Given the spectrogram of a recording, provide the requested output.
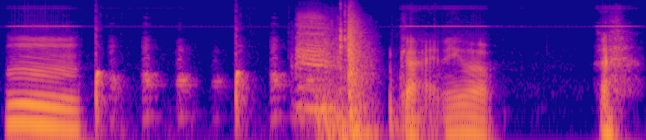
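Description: A man's voice: slow, heavy background noise. A young man casually commenting on his Minecraft game, thinking aloud and chatting with viewers. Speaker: gameplay streamer.

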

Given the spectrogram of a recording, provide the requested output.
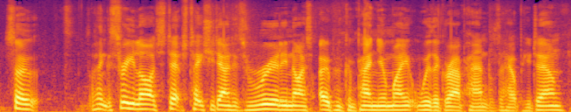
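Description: An Englishman gives a loosely ad-libbed, enthusiastic tour of a motor boat at a marina, filmed handheld as he moves between cabins and decks. His mid-range voice is steady, smooth and darkish, and he talks fairly quickly.

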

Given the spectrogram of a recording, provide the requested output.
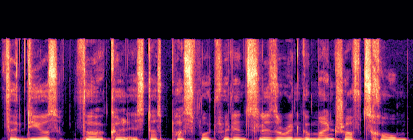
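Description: A woman voicing a blunt, stubborn teenage boy wizard who grumbles low and keeps his voice hushed. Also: steady tone, moderate pace.

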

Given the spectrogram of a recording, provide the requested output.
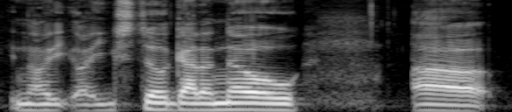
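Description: A young man talks through an interview in an easygoing, unhurried way. His answers wander and loop back, padded with "you know" and "like". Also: medium pitch, flat delivery, a little mellow. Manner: laid-back, heavy with fillers like "you know". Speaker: interview guest, musician. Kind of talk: casual interview conversation.

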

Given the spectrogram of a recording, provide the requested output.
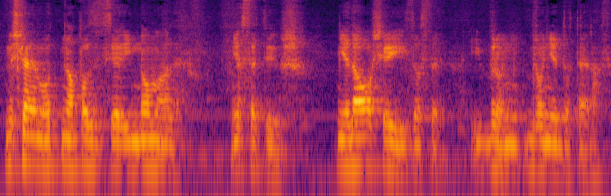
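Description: A man's voice: mid-range voice, little pitch movement, moderate pace, fairly bright tone. A man being interviewed as a guest, answering modestly in short, guarded replies and keeping some things to himself. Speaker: guest, amateur football goalkeeper. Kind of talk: casual interview. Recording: roomy sound with faint noise.

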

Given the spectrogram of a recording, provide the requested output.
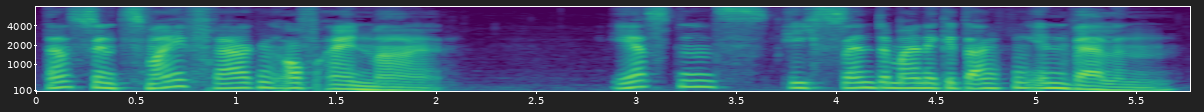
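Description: A man voicing a cheerful, talkative male green insect alien with a lively, playful way of talking. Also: on the high side, takes it slowly, voice pushed up, exaggerated voice. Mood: chatty.

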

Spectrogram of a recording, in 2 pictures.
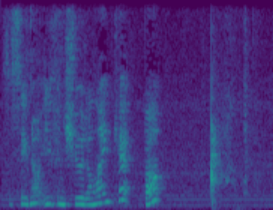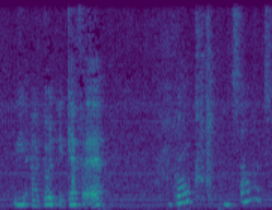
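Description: A middle-aged woman, chatting slowly and thinking aloud as she preps food in her home kitchen. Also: a little high, sing-song. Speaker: cooking vlogger. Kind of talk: casual cooking chat. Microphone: phone camera held nearby. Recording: noisy home kitchen ambience.

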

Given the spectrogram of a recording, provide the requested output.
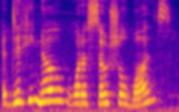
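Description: A high female voice at a moderate pace, close to everyday speech. In a radio play she portrays a wry, genteel society aunt, privately exasperated, speaking with arch formality and dry irony in a guarded mood.

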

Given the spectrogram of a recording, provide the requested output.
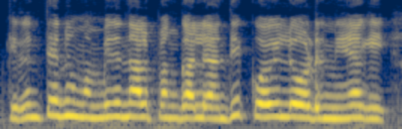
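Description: A young actress playing a cautious, gossiping elder sister-in-law who talks in a confiding manner. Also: female voice, high voice, fairly even intonation, fast, darkish tone, faint music behind, lightly acted. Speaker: actor. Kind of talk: web series drama acting.

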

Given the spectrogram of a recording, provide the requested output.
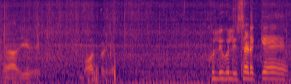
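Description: A young man with a slightly raised voice chats excitedly to his viewers, filming himself on a handheld phone. Loud road and traffic noise runs under everything he says. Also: high voice, a little slow. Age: young adult. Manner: chatty, excited, talks to viewers while filming. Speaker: vlogger. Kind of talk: casual travel vlog narration. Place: outdoors on streets, then inside a moving car. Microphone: phone camera at arm's length.

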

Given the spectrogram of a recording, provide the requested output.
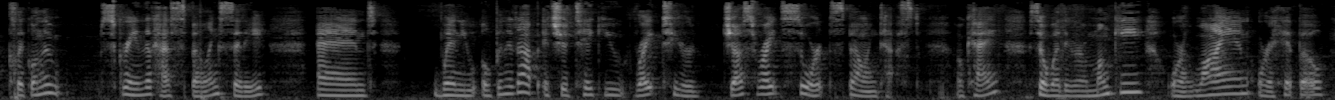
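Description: A middle-aged American woman with a slightly husky voice, speaking as a teacher to young children in simple explanations. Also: low voice, mellow. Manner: simple explanations with frequent checking questions. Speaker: elementary school teacher. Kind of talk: instructional talk to young children. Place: living room at home, indoors.

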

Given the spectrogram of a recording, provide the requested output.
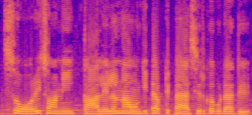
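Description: Guy voicing a fast-talking earnest cartoon village man, soft music under it. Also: on the high side, flat delivery, close to an everyday voice. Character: apologetic young village man.

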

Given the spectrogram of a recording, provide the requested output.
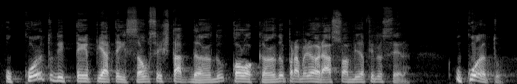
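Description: Blunt, husky-voiced man. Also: mid-range voice, animated, quick pace, a little mellow. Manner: blunt, profane, emphatic; tells stories and voices the people in them. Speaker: online weight-loss coach. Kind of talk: live-stream motivational talk.

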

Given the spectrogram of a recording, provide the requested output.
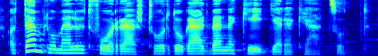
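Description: Low gravelly woman telling a legend. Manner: measured, storytelling. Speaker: storyteller. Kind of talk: scripted legend narration.

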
